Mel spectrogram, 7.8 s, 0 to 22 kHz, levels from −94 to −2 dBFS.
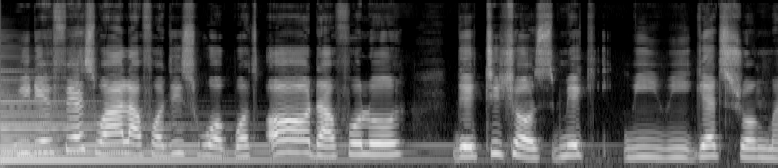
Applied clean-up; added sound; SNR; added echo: none; Strum; 11 dB; none.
